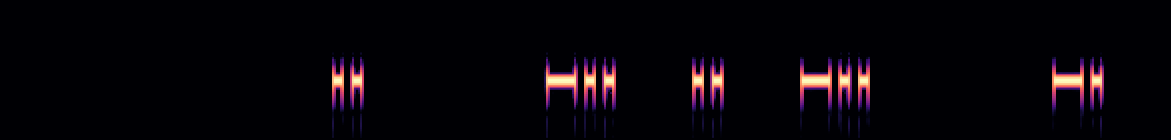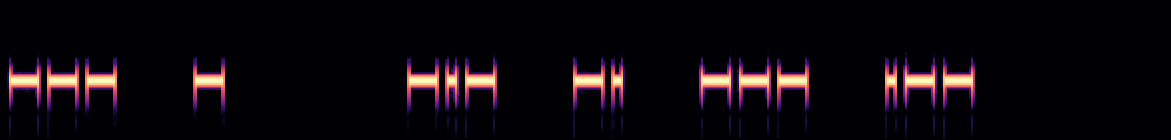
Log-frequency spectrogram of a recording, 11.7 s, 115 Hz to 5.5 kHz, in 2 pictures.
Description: Morse code, heard as a keyed tone, about 25 wpm, spaced as for 15 wpm, 600 Hz. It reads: I DID NOT KNOW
